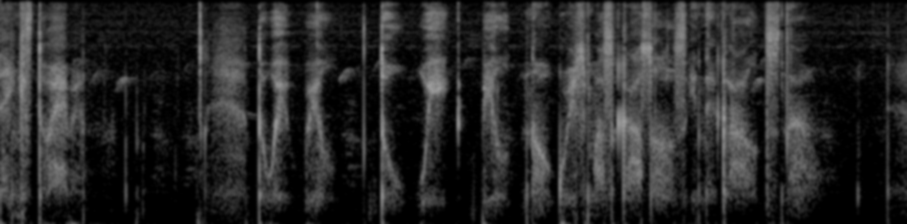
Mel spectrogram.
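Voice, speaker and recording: A man whispers at a very slow pace, with long pauses coming often. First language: not English (non-native reader). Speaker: ASMR creator. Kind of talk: ASMR story reading. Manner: soft-spoken, slow. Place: home room. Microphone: studio mic.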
